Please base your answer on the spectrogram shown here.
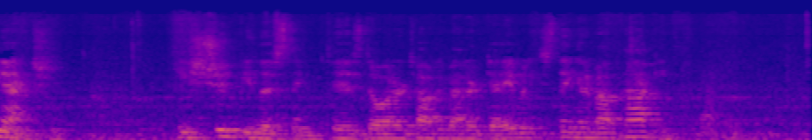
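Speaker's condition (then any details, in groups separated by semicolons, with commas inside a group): No condition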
